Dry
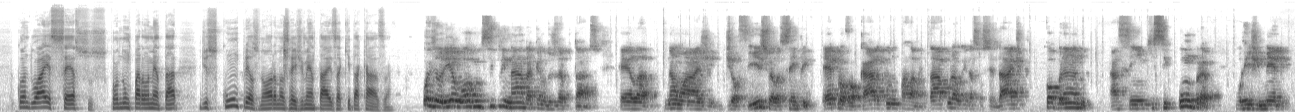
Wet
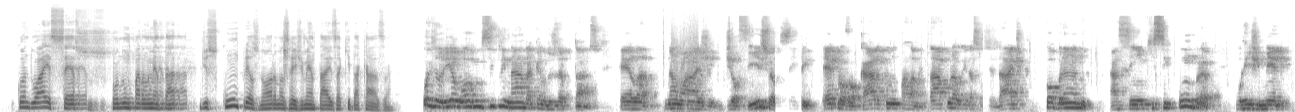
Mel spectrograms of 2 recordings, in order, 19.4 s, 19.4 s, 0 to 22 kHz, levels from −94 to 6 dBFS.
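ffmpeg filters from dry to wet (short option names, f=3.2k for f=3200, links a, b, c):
-filter_complex "[0:a]asettb=1/sr,asplit=3[a][b][c];[a]atrim=end=0.994[d];[b]atrim=start=0.99:end=3.1,asetpts=PTS-STARTPTS,afade=t=in:d=0.004:c=qsin,afade=t=out:st=2.106:d=0.004:c=qsin,aecho=1:1:79|184:0.299|0.251,atrim=end_sample=93051[e];[c]atrim=start=3.096[f];[d][e]acrossfade=d=0.004:c1=hsin:c2=qsin[g];[g][f]acrossfade=d=0.004:c1=qsin:c2=hsin,asettb=1/sr,asplit=3[h][i][j];[h]atrim=end=10.064[k];[i]atrim=start=10.06:end=10.48,asetpts=PTS-STARTPTS,afade=t=in:d=0.004:c=qsin,afade=t=out:st=0.416:d=0.004:c=qsin,asoftclip=type=hard:threshold=-16dB[l];[j]atrim=start=10.476[m];[k][l]acrossfade=d=0.004:c1=hsin:c2=qsin[n];[n][m]acrossfade=d=0.004:c1=qsin:c2=hsin,asettb=1/sr,asplit=3[o][p][q];[o]atrim=end=11.624[r];[p]atrim=start=11.62:end=12.03,asetpts=PTS-STARTPTS,afade=t=in:d=0.004:c=qsin,afade=t=out:st=0.406:d=0.004:c=qsin,bandpass=f=6.2k:t=q:w=5.2[s];[q]atrim=start=12.026[t];[r][s]acrossfade=d=0.004:c1=hsin:c2=qsin[u];[u][t]acrossfade=d=0.004:c1=qsin:c2=hsin,asplit=2[v][w];[v]atrim=end=14.74,asetpts=PTS-STARTPTS,afade=t=out:st=14.736:d=0.004:c=hsin[x];[w]atrim=start=14.74,asetpts=PTS-STARTPTS,afade=t=in:d=0.45[y];[x][y]concat=n=2:v=0:a=1,agate=range=-33dB:threshold=-47dB:ratio=3:detection=peak,firequalizer=gain_entry='entry(310,0);entry(570,-18);entry(960,-11)':delay=0.05:min_phase=1,alimiter=limit=-19.5dB:level=0:latency=1:release=16,volume=-3dB"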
